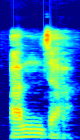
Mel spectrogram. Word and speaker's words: 앉아: This one is pronounced as 안 when pronounced alone. And this is also followed by a vowel here. So liaison or linking occurs. So the 지읒 moves to the next letter, and this 아 becomes 자. So this is pronounced as 앉아, 앉아. Lyrics number 4 is from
